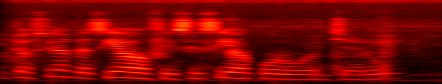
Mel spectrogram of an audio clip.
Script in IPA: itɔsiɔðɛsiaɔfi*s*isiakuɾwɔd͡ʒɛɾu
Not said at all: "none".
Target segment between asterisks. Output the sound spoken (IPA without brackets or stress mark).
s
